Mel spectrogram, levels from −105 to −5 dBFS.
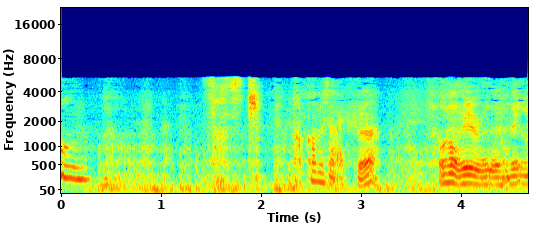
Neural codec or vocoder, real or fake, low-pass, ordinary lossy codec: codec, 16 kHz, 1 kbps, FunCodec, trained on Chinese and English, 50 frames a second; fake; 5.4 kHz; MP3, 24 kbps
